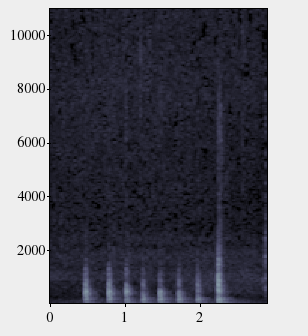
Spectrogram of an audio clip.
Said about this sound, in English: He went back to the house and knocked on the door again.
